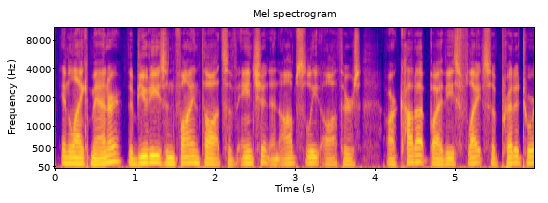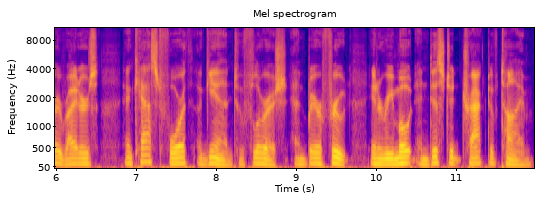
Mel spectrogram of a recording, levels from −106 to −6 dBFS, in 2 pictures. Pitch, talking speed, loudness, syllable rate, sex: 130 Hz, 195 wpm, -19 LUFS, 5.3 syllables/s, male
